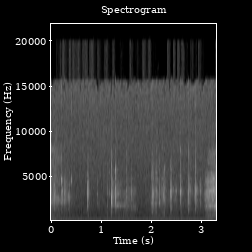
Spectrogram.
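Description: Typing on a computer keyboard in an office while writing an Outlook email: a faint, quick patter of key clicks in short irregular bursts over a low steady hum.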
